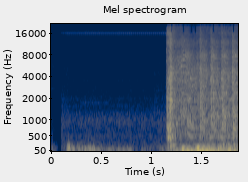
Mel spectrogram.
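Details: Porsche 911 Carrera GTS 991.1 3.8 replacement engine, run after the fuel line insert (with its cleanable filter) was replaced by one from the spare engine. Quiet, then a quick clean start settling into a steady, smooth idle with no misfire or ticking. Healthy.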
